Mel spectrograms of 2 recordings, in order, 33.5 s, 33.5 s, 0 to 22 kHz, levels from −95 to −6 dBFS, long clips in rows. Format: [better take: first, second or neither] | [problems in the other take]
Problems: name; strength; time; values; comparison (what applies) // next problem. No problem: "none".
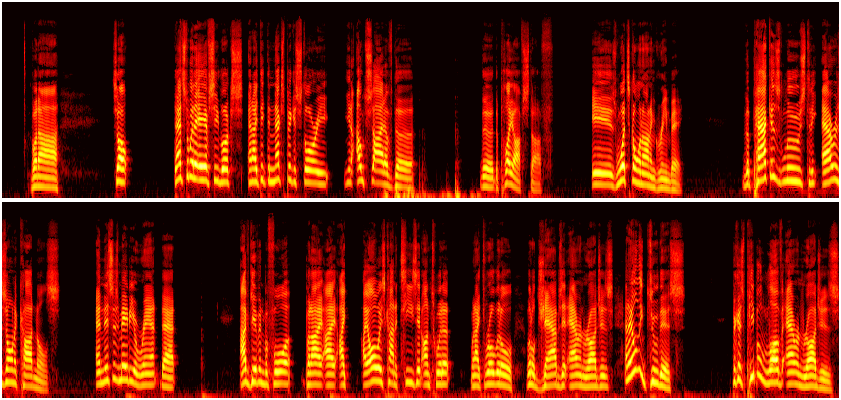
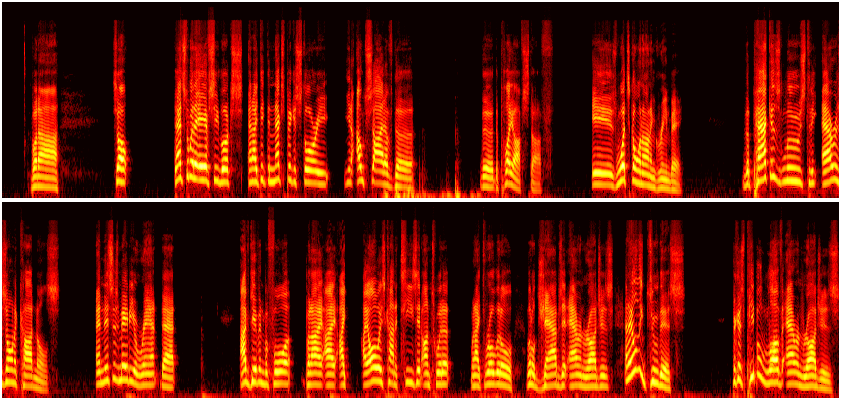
first | garbled, watery; slightly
